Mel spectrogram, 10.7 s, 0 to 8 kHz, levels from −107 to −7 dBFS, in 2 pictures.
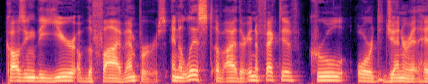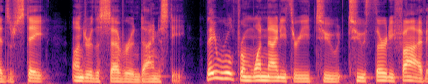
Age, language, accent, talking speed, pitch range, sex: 30-49, English, American, 160 wpm, 105-135 Hz, male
